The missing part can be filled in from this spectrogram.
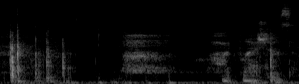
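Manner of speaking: whispered after a sigh, worn out. Real, not acted. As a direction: breathe it out, exhausted. Sighing about hot flashes again.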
